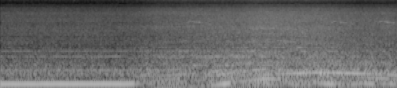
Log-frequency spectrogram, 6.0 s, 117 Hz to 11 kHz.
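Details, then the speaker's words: 2015 Chevy Express van with intermittent bank 2 injector-circuit misfire: engine revs up and settles evenly, with no stumble, skip or uneven beat; runs perfectly smooth as the intermittent fault isn't showing. "put it in gear all right so it's intermittent because right now it's perfectly smooth"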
